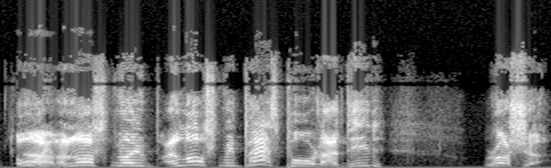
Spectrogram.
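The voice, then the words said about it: Weak attempt at a Russian accent. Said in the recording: “I can't do Russian accents. ... I can't do it either.”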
